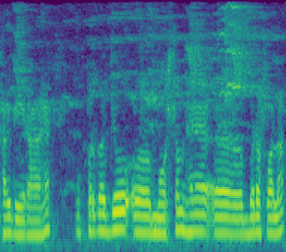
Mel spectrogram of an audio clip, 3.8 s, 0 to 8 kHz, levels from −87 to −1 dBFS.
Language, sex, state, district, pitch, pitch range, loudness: Hindi, male, Chandigarh, Chandigarh, 150 Hz, 145-160 Hz, -13 LUFS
